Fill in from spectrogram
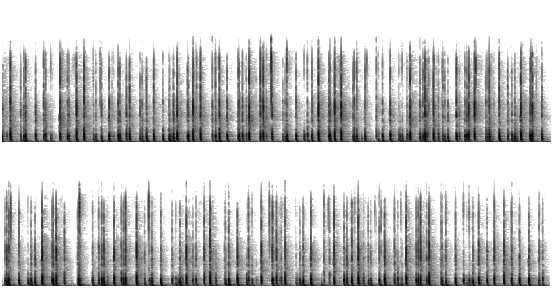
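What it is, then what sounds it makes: Plastic bottle wrapped in plastic film. Long acrylic nails tap and scratch a clear plastic bottle wrapped in plastic film. Rapid, steady, crisp taps with brief crinkly scratches continue throughout. Each hit is short and dry with almost no ring.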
